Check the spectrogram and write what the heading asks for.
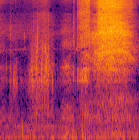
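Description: A man breathing in audibly, a short hiss near the end, over low background noise in a pause between his words.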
